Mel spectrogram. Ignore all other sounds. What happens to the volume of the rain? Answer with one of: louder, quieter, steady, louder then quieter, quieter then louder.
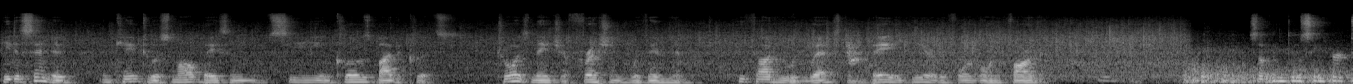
louder.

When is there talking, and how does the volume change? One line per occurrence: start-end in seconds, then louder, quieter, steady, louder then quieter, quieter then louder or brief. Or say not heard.
0.0-10.5 steady
12.4-13.5 brief.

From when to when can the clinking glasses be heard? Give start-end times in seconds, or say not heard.
not heard.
